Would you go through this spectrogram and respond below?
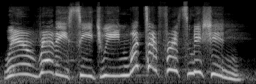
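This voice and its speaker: A woman voicing a tiny floating companion who is excitable and chatty and talks about herself by name. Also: very high-pitched, moderate pace, heavy background noise. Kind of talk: game voice acting. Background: music.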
